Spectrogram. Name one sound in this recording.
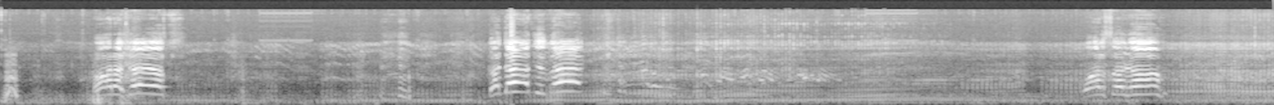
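Dirt bike engines rev and roar in loud bursts.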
